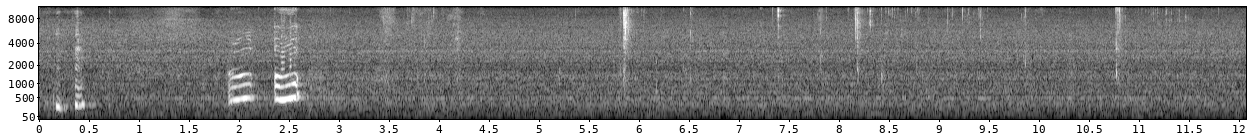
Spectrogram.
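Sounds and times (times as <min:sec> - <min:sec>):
lip smacks: 0:05.2 - 0:12.0
wet chewing: 0:05.2 - 0:12.0.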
